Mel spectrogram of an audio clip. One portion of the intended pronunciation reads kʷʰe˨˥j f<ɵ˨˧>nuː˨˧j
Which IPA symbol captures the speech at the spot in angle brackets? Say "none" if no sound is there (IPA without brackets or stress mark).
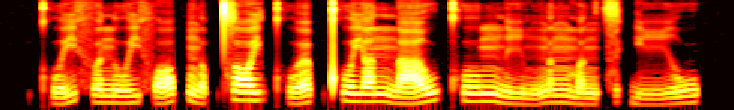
ɵ˧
